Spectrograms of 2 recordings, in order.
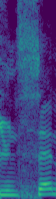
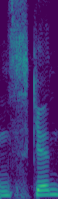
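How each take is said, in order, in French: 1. Le mot commence par un son 's' simple. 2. Le mot commence par un son 'sk'. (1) "S C E en français, bah, ça se dit se" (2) "on dit pas une sken"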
